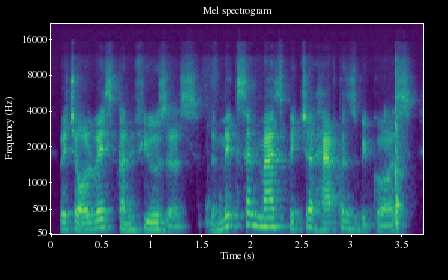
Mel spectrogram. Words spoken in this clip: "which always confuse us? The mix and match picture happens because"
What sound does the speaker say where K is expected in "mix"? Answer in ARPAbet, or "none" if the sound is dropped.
K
